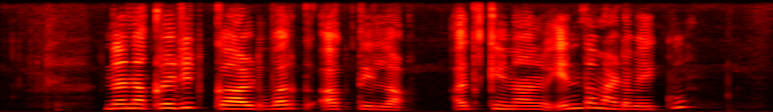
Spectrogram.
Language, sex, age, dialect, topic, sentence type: Kannada, female, 56-60, Coastal/Dakshin, banking, question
